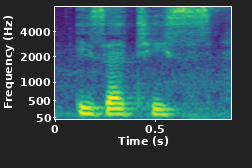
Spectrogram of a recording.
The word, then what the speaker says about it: Ysatis: so isol and Isis aitis or istis if you pronounce it properly so let's say a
